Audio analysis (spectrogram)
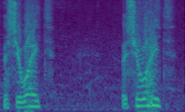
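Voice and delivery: urgent shout at a door; calling out. Acted. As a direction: call loudly for help.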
